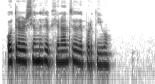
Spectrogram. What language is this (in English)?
Galician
